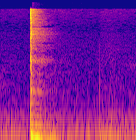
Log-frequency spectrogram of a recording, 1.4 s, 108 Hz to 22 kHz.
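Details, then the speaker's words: Mamiya M645 camera shutter solenoid clicking repeatedly after 2, 4 and 8 second exposures: a sharp click, then a fainter one, because the switch arm rests on the contacts with no gap. The fault also drained the battery overnight. "there's supposed to be a tiny itty little little bit of space in between them right here and if there's not if if this arm on top here is sitting on them you'll hear that clicking noise"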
